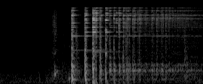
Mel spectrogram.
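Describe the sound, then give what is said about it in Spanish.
A coin rests on paper laid over a drinking glass, and the glass is jerked away. Bright metallic clinks ring out in a rapid run, then settle into a fast, fading rattle of coin against glass. “Yo voy a jalar el vaso y se supone que la moneda va a quedarse allí mismo.”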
